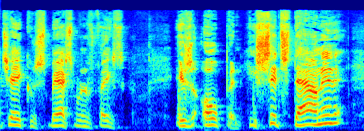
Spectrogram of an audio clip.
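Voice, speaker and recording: A man speaks in a high pitch with ordinary variation. His tone is bright and sharp. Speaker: retired police officer. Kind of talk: storytelling. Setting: studio. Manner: animated.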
